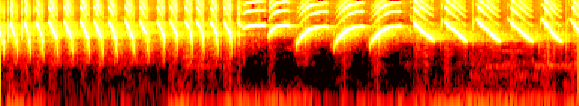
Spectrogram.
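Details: Canary in long, energetic song, meant to teach young canaries and restart birds that stopped singing. A fast rattling trill of repeated sweeping notes gives way to slower upward-curving whistles, then quick downward-slurred notes, all high-pitched.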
